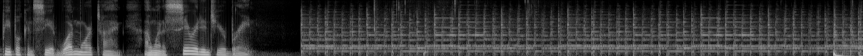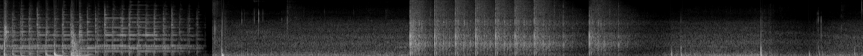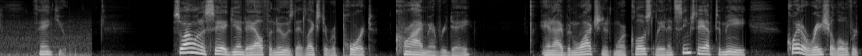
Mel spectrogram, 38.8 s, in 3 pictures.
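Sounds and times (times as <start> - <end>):
speech: 0.0 - 3.9, 26.5 - 27.0, 28.6 - 33.0, 34.0 - 38.8
gunshots in a replayed video of a shooting: 19.1 - 23.6.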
